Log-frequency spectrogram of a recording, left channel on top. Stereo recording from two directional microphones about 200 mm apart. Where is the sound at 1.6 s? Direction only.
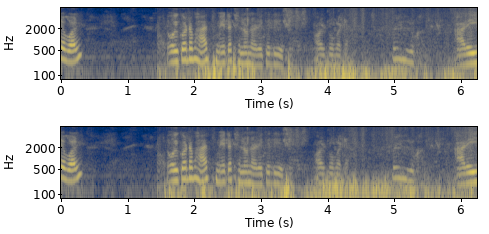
10° left (ahead or behind).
